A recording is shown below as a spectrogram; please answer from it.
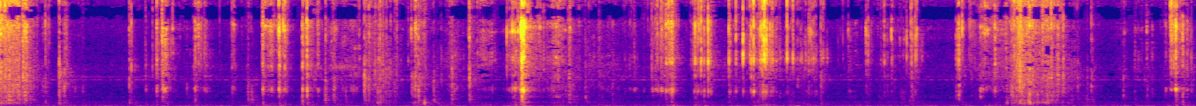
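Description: A solid pale green bar of soap held in the palm is shaved with a metal utility knife blade. The clip is an irregular series of soft, dry scraping and cutting strokes with bright, crisp crackling and a sharper click near the middle, at a low overall level.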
